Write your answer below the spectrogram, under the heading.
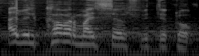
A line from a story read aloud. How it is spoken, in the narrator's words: says the sun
